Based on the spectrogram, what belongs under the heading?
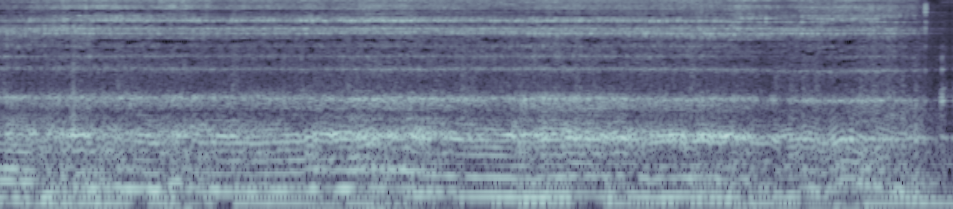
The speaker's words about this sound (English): That's quite, it's a hell of a burp, though. That first one was something else.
